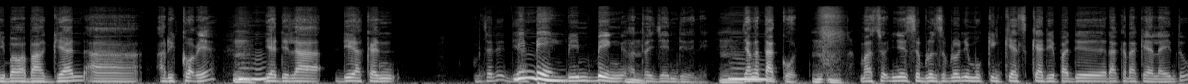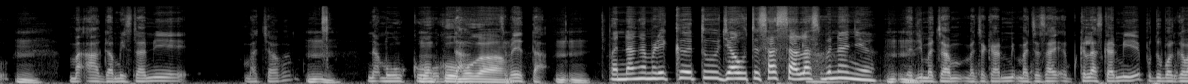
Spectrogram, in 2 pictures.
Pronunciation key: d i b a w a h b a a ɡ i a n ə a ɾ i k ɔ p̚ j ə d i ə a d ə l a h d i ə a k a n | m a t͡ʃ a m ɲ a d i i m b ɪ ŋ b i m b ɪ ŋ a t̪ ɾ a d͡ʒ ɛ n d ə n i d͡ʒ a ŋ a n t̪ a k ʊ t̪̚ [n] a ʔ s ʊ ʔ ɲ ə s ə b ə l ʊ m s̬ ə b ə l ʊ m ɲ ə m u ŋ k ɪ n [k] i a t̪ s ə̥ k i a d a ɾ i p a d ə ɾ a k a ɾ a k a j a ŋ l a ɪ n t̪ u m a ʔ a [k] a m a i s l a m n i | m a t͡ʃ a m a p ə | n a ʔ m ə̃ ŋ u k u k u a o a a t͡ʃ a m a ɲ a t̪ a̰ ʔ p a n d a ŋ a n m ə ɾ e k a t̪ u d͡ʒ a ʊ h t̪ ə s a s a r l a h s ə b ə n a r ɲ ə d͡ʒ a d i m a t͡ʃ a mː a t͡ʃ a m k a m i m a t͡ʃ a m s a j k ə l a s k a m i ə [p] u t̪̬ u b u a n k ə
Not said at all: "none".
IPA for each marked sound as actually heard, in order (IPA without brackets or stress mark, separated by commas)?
m, k, ɡ, p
